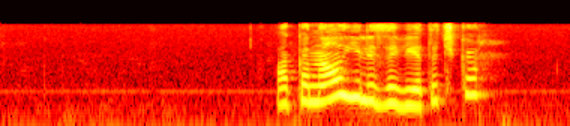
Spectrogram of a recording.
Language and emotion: Russian, positive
